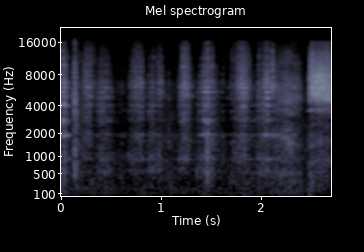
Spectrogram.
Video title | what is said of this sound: Spencers Big 30 S01E02 1080p WEB H264 BUSSYeztv re | listen to how crispy they are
